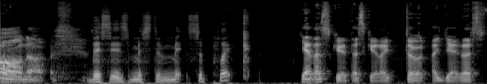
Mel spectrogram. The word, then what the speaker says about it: Mxyzptlk: and please God help me, Johnny, am I pronouncing this correctly? Oh no, this is Mr. Mxyzptlk.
